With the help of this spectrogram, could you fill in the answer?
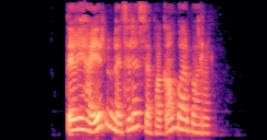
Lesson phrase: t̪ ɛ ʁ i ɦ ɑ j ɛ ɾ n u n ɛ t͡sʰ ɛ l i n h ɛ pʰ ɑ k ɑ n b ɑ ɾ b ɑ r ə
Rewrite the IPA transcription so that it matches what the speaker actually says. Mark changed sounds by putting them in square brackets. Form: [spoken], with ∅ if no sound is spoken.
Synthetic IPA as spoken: t̪ ɛ ʁ i ɦ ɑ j ɛ ɾ n u n ɛ t͡sʰ ɛ l [ɛ] n [s] ɛ pʰ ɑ k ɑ n b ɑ ɾ b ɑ r ə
